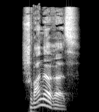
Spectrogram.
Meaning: strong/mixed nominative/accusative neuter singular of schwanger
- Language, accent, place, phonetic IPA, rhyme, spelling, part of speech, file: German, Germany, Berlin, [ˈʃvaŋəʁəs], -aŋəʁəs, schwangeres, adjective, De-schwangeres.ogg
